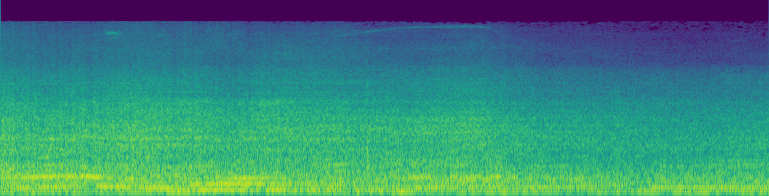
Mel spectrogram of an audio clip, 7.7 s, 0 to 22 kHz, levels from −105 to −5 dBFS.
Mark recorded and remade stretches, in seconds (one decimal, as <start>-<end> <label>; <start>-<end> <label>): 0.0-7.7 recorded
